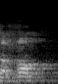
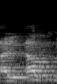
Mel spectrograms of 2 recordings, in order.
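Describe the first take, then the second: First: الأط with a dark, backed "a"; wrongly heavy hamza. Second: الأط with thin "a" before emphatic ط; light hamza, heavy ط. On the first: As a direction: thicken the hamza of الأط by mistake. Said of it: "لا، الهمزة مرققة". (الأط بتفخيم الهمزة خطأً) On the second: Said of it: "الهمزة مرققة، الطاء مفخمة". (الأط بترقيق الهمزة وتفخيم الطاء) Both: Shown as a demonstration.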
